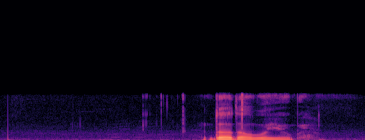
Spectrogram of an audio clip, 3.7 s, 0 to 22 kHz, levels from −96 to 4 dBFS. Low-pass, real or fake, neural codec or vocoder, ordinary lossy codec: 7.2 kHz; real; none; none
